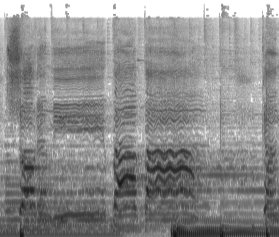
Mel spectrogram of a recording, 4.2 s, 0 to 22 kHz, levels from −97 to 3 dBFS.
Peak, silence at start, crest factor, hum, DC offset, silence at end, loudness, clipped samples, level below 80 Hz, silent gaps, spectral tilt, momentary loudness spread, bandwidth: 0 dBFS; 0 s; 14 dB; none; under 0.1%; 0 s; -15 LUFS; under 0.1%; -20 dBFS; none; -3.5 dB/octave; 8 LU; over 20 kHz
